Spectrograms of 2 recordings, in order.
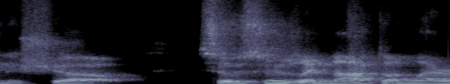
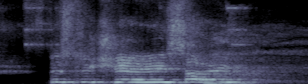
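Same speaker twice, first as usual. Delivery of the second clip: mock voice rising very high, higher and louder; 6 dB louder than usual. Retelling own nervous answer to a job offer: imitating own voice going way up in pitch. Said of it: "I think my voice went up, like, five octaves".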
